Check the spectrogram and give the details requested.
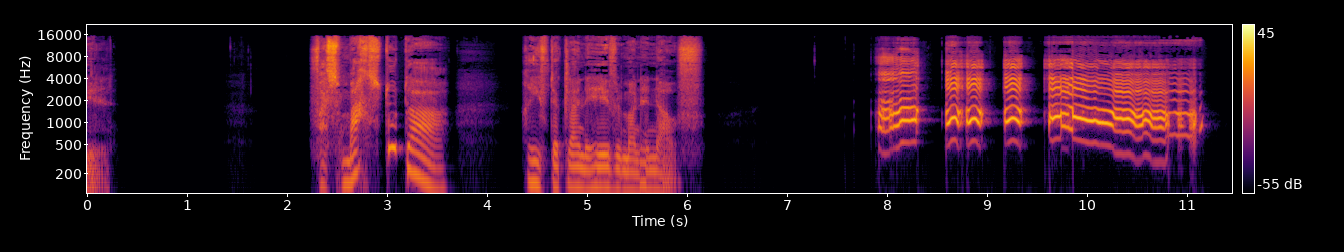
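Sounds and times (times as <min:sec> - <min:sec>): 
speech: 0:00.0 - 0:00.3, 0:02.2 - 0:03.7, 0:04.4 - 0:06.2
voice imitating a rooster crowing: 0:07.9 - 0:11.2.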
